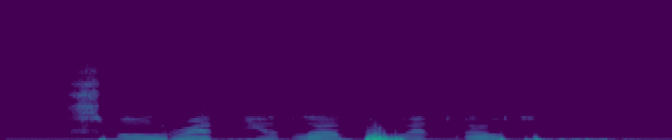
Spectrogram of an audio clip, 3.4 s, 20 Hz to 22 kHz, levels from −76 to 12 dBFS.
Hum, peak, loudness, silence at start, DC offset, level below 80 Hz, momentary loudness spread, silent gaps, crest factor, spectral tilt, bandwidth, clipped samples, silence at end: none; -20 dBFS; -42 LUFS; 0.35 s; under 0.1%; -60 dBFS; 23 LU; none; 24 dB; -7 dB/octave; 13.5 kHz; under 0.1%; 0.15 s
